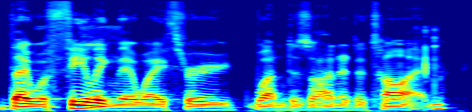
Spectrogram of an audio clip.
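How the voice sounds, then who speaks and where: A man's voice: low-pitched, steady tone, measured pace, mellow. A man chatting casually as a livestream host, with a wry, joking manner and blunt slang. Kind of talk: casual hobby chat and commentary.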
